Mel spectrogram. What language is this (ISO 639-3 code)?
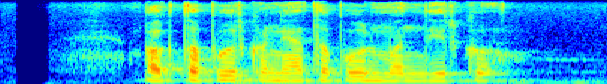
nep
